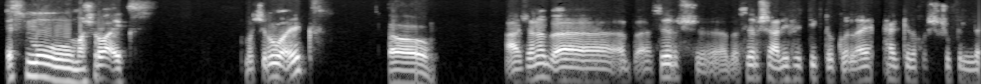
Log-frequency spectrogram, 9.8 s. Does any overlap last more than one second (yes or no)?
no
